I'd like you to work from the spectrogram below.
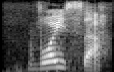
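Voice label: "войса", Komi, female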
